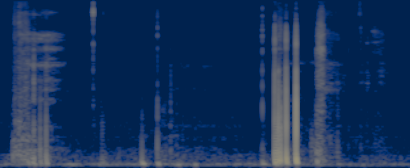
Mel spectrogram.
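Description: Quiet car cabin with faint rustling and a few scattered light clicks, then a quick run of sharp clicks a little under three seconds in.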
